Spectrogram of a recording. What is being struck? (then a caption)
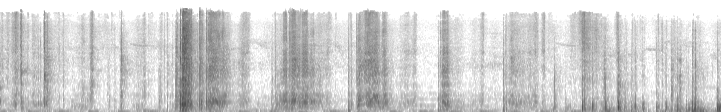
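Latex balloon filled with water. A green latex balloon filled with water is tapped and scratched with the fingertips close to the microphone. Soft, broadband scratchy swishes alternate with sharp, bright taps, some with a faint wet slosh underneath, in irregular bursts throughout the clip.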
